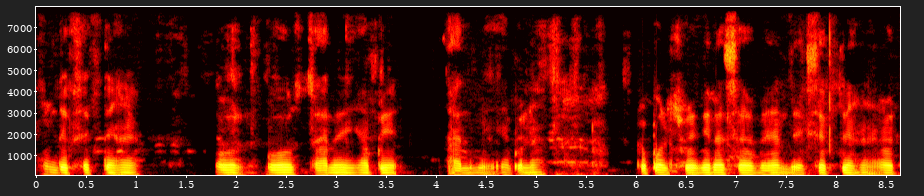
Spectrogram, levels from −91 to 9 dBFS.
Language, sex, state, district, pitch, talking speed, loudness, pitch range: Hindi, male, Chhattisgarh, Raigarh, 110 Hz, 95 wpm, -17 LUFS, 110-115 Hz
